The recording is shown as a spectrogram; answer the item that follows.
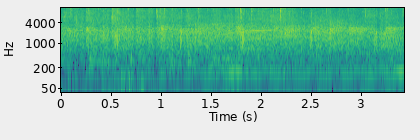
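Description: Church congregation applauding together, steady dense clapping at a constant level throughout, with a low sustained tone underneath.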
